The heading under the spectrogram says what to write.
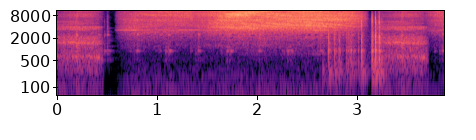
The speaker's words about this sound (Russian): Шарик вот, лежит на столе. Надо его надуть и завязать яркой ленточкой. Сейчас, это я быстро.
